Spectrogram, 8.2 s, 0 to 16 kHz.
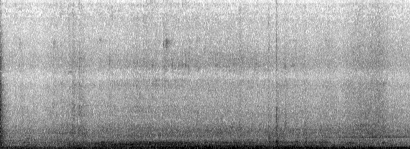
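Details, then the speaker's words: Honda CD 70 motorcycle while riding: steady low roar with a faint droning whine under the riding noise, holding with road speed; worn gearbox primary gear causes the noise, fix is replacing the gear. "तो इसकी वजह से ना गाड़ी चलते हुए शोर करती है गाड़ी जो है रूम रूम की आवाज़ ज्यादा पैदा करती है तो लिहाजा ये आवाज़ अच्छी नहीं होती"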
